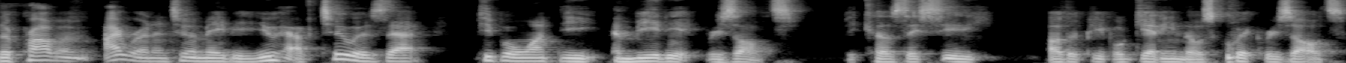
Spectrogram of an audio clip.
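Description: In a very clean recording with a silent background, a man speaks in an ordinary speaking voice at a moderate pace, his pitch fairly low with ordinary variation. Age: 60s. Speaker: podcast host, weight loss author. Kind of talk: casual chat.

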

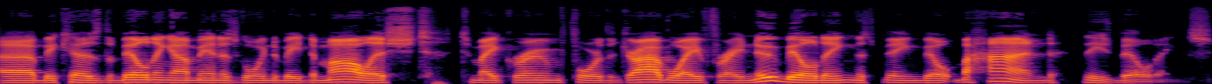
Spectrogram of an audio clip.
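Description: An unremarkable speaking voice from a man with an American accent, fairly low in pitch, with fairly even intonation, a moderate pace, big swings in loudness and hardly any pauses. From US South. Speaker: podcast host and school teacher. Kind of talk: casual chat.

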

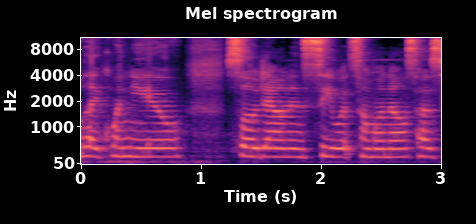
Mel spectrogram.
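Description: Speaking at a fairly quick pace, a woman with an unremarkable speaking voice has a fairly high pitch. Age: 40s. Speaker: author and witch. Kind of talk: casual chat. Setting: internet call.

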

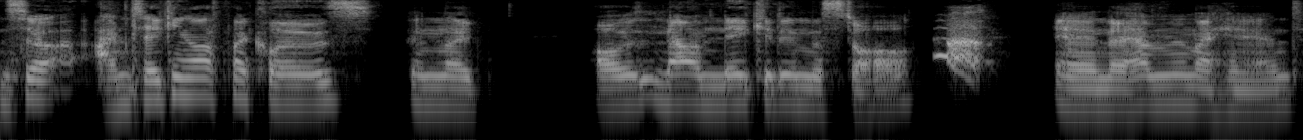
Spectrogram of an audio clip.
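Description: A man with an ordinary speaking voice talks at a moderate pace, his medium pitch showing ordinary variation. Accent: American. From United States. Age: 30s. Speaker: podcast co-host. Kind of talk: casual chat.

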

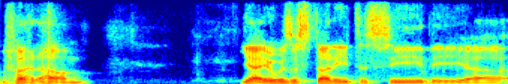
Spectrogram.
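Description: In a very clean recording with a silent background, the speaker has an American accent. The pace is fairly slow. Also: man. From Pittsburgh area, Pennsylvania. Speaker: wildlife biologist. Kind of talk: casual chat.

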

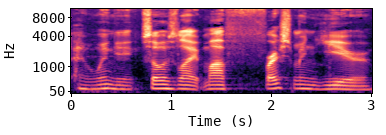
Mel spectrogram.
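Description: Using a plain, everyday voice, a man talks at a fairly slow pace with an American accent. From New York (Bronx), then South Carolina from middle school. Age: 30s. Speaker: DJ. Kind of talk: casual chat.

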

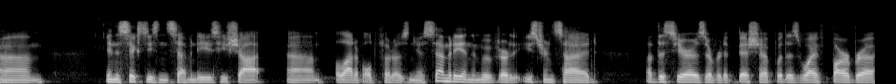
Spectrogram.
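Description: In an American accent, a man with fairly low pitch speaks at a very fast pace in a flat monotone. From New Jersey. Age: 30s. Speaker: professional photographer and spirits company founder. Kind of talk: interview conversation.

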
